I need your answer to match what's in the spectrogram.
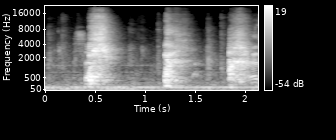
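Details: Three quick, forceful sneezes in a row over room noise, from a sneezing compilation; sneeze.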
